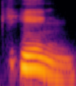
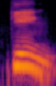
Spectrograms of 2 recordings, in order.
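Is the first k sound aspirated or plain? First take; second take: aspirated; plain. First: The k is strongly aspirated, like kh. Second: The k is plain, with no puff of air. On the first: The speaker calls it right. "Sound হবে খ" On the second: The speaker calls it wrong. "Not কিং"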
